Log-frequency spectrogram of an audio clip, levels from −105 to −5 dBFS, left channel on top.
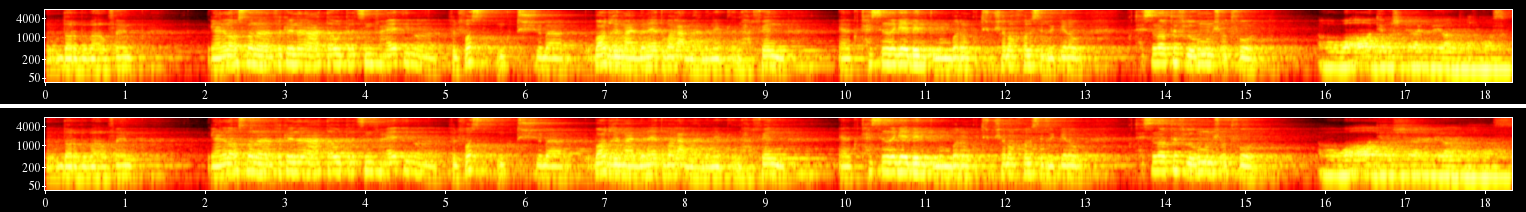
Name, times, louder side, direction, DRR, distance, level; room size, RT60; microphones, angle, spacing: voice 1, 0.0-1.5 2.0-9.6 9.9-13.4 13.6-15.2, left 2 dB, 20° left, 2 dB, 1.2 m, -22 dB
voice 2, 15.9-18.3, left 1 dB, 70° left, 3 dB, 4.6 m, -22 dB
24.0 x 22.5 x 9.3 m, 2.9 s
head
